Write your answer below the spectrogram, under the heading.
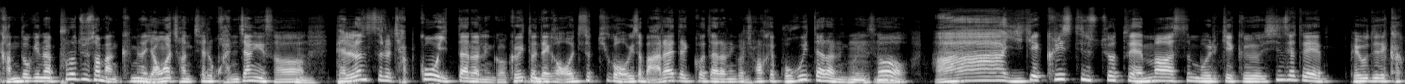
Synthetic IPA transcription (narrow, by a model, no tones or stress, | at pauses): kamdoɡinapʰuɾʌd͡ʑusʰʌmankʰɯminajʌŋɦwat͡ɕʌnt͡ɕʰe̞ɾɯɭkwand͡ʑaŋɦe̞sʰʌpe̞ɭːʌns͈ɯɾɯɭt͡ɕap̚k͈oit̚t͈aɾanɯnɡʌɭkɯɾʌɡet͈one̞ɡaʌdisʰʌtʰɥiɡoʌdisʰʌma̰ɾajadwe̞ɭk͈ʌdaɾanɯnɡʌɭt͡ɕʌŋakʰe̞poɡoit̚t͈aɾanɯnɡʌesʰʌ | aiɡe̞kʰɯɾisʰɯ̥tʰinsʰɯ̥tʰuʌtʰɯe̞mːawas͈ɯnmwʌiɾʌkʰe̞kɯɕʰinsʰe̞de̞pe̞udɯɾeka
